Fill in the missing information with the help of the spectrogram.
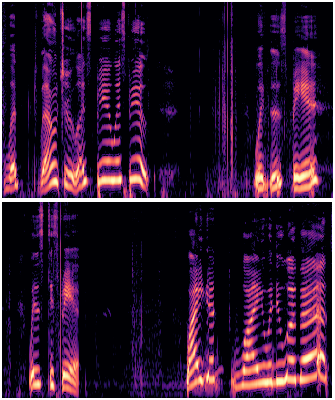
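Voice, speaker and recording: A woman giving excited, exclaiming commentary while playing a mobile bowling game. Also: sits high, extremely slow, long pauses. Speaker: gamer.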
